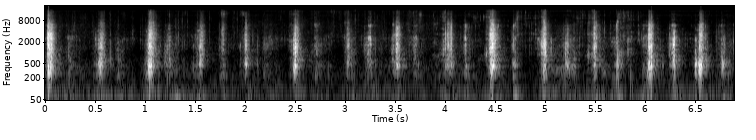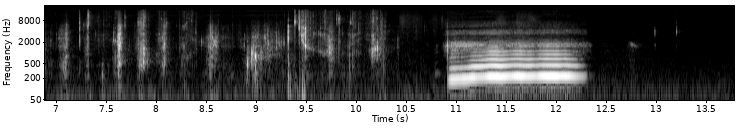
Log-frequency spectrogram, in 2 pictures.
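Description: Close-miked chewing of a seaweed-wrapped sushi roll: quick, crisp crunches, two or three a second, until about ten seconds in. Then a hummed 'mmm', rising briefly in pitch, lasts about a second and a half.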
